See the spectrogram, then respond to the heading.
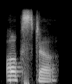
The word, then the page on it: oxter: Indian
